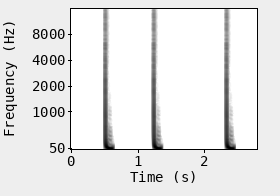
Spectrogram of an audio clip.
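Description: Three isolated kick drum hits from an electronic track's drop, heavily pushed, each a punchy low thump with a sharp click on top, spaced unevenly and dry against silence.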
